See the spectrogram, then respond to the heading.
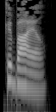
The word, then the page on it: Kabyle: British English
